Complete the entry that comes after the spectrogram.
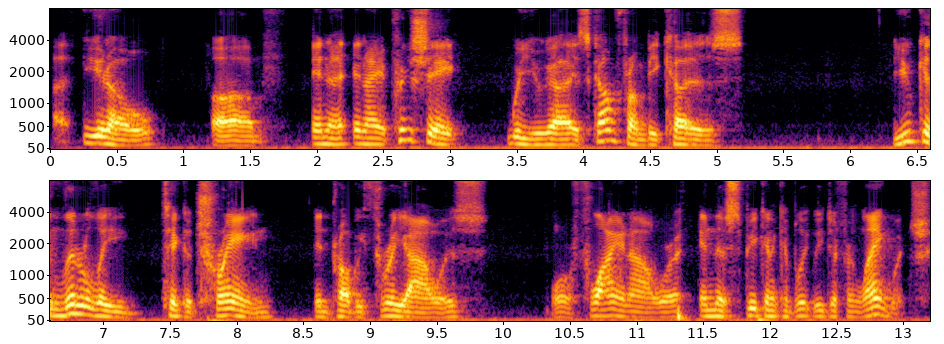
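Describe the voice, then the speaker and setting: A somewhat breathy man speaks with a Boston accent at a moderate pace. He leaves long, frequent pauses. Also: medium pitch for a man, ordinary pitch variation. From US Northeast, Boston. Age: 50s. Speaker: fitness coach. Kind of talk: interview. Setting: studio.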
